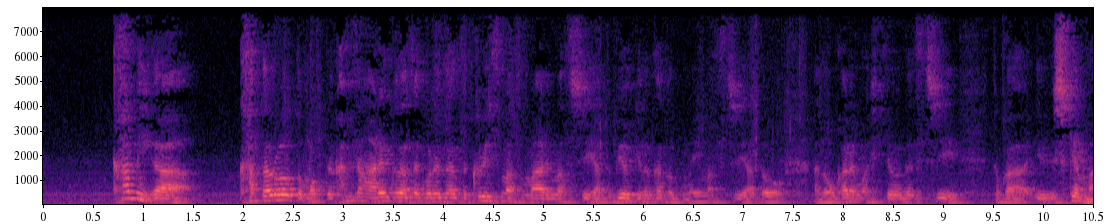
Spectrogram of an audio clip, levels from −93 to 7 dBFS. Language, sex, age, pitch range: Japanese, male, 60-79, 125-165 Hz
